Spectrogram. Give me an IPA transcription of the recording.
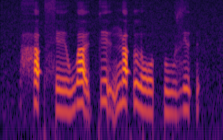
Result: h ä˦ ʔ sʰ e˨ w a̰˦˨ ɪ̯ k ḛ˦˨ ɪ̯ ŋ ä˦ ʔ l o˨ θ u˨ z ɪ˦ ʔ

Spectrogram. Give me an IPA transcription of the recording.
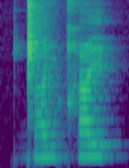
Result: ɡ͡ǁ a ɲ qʰ e

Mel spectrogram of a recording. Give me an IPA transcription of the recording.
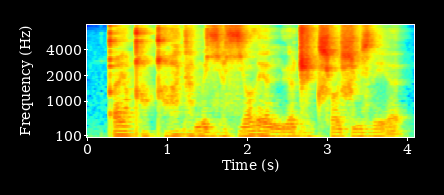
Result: qʼ e ɐ̯ qʰ a̤ qʰ a̤ ɡ a̤ m ɘ zʲ a̤ sʲ ɔ ð ɛ ɐ̯ ŋ ʉ ɐ̯ ɖ͡ʐ i̤ t͡ɕʰ ɔ ɕ ʉ z ð e ɐ̯

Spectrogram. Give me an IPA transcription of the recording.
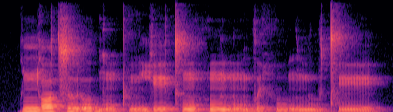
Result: ɲ ɔ˦ t͡s ʊ˦˨ ɾ o˦ ɡ ũ˨ pʰ ĩ˨ j e˦ tʰ ũ˦ h ũ˦ n ũ˨ ɡʷ ɪ˦ h u˦˨ ŋ n u˨ tʰ eː˦

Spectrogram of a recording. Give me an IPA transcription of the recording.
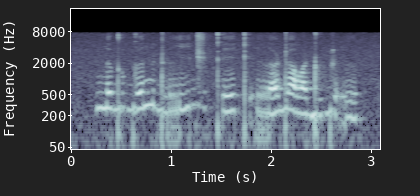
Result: n ə d̪ u ɡ ə n ə ɖ ə̤ r i d͡ʒ ə̤ kʼ e kʼ ḛ r ɐ ɖ ɛ lˠ ɛ ɖ ṳ ɡ ɭ ḛ l

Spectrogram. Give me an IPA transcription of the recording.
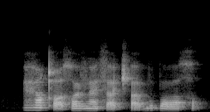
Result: ɦ æ˥ qʼ æ̰˧ χ œ˧ v æ̃˧ s a̰˧ t͡ʃʼ a̰˩˧ b ʊ˥ p ɔː˧ χ

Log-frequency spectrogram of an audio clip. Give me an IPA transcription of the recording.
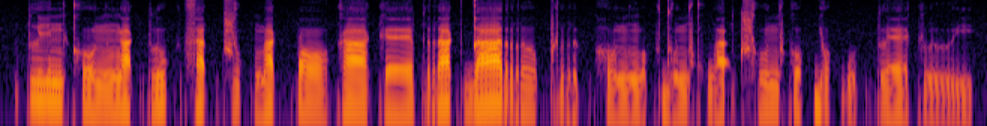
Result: p l i˧ n kʰ o˩˦ n ŋ a˨˩ k̚ p l u˥˩ k̚ s a˨˩ t̚ t͡ɕ u˨˩ k̚ m a˦˥ k̚ p ɔː˩˦ k aː˨˩ k ɛː˨˩ p r a˥˩ k̚ d aː˥˩ r ɤː˨˩ p̚ k r ɯ˨˩ k̚ h o˧ n ŋ o˥˩ k̚ d u˧ n kʰ w a˨˩ ʔ t͡ɕʰ u˧ n k o˥˩ k̚ j o˨˩ k̚ w u˨˩ k̚ p l ɛː˨˩ k l ɯː˩˦ j

